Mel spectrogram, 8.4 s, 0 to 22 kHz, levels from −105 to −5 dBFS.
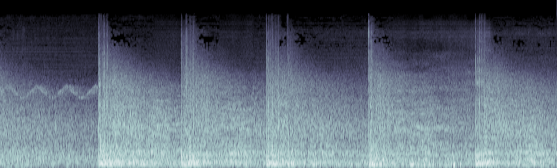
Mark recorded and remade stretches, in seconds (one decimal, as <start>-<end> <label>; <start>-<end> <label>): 0.0-2.3 recorded; 2.3-2.8 remade; 2.8-3.3 recorded; 3.3-3.8 remade; 3.8-5.9 recorded; 5.9-7.4 remade; 7.4-8.4 recorded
